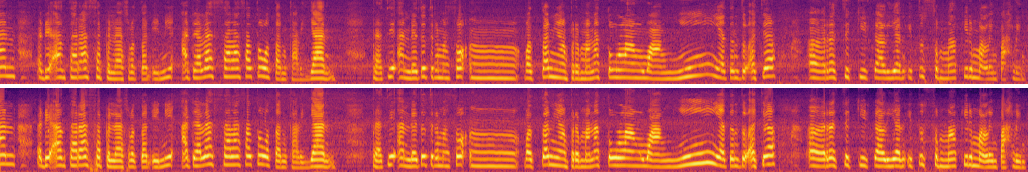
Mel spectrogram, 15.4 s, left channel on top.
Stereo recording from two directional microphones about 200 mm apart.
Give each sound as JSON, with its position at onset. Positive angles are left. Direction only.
{"t": 0.0, "sound": "speech", "side_deg": -20}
